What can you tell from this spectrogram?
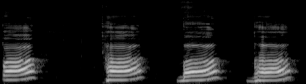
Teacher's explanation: जीवा के सहयोग से दोनों ओष्ठ परस्पर मिलकर उच्चारण होता है। ठीक है, दोनों ओष्ठ परस्पर मिलकर इनका उच्चारण होता है। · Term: ओष्ठ वर्ण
